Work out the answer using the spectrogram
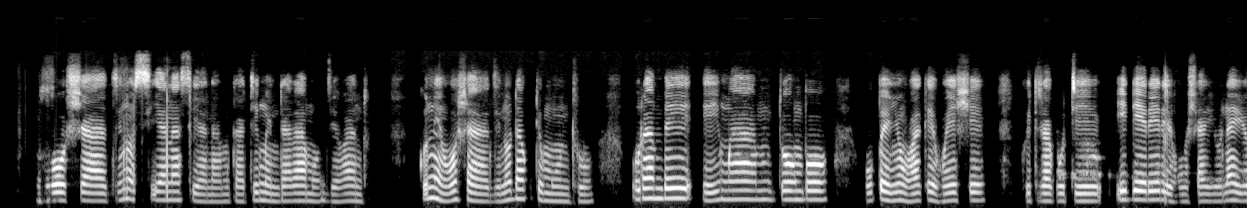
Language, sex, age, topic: Ndau, male, 18-24, health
